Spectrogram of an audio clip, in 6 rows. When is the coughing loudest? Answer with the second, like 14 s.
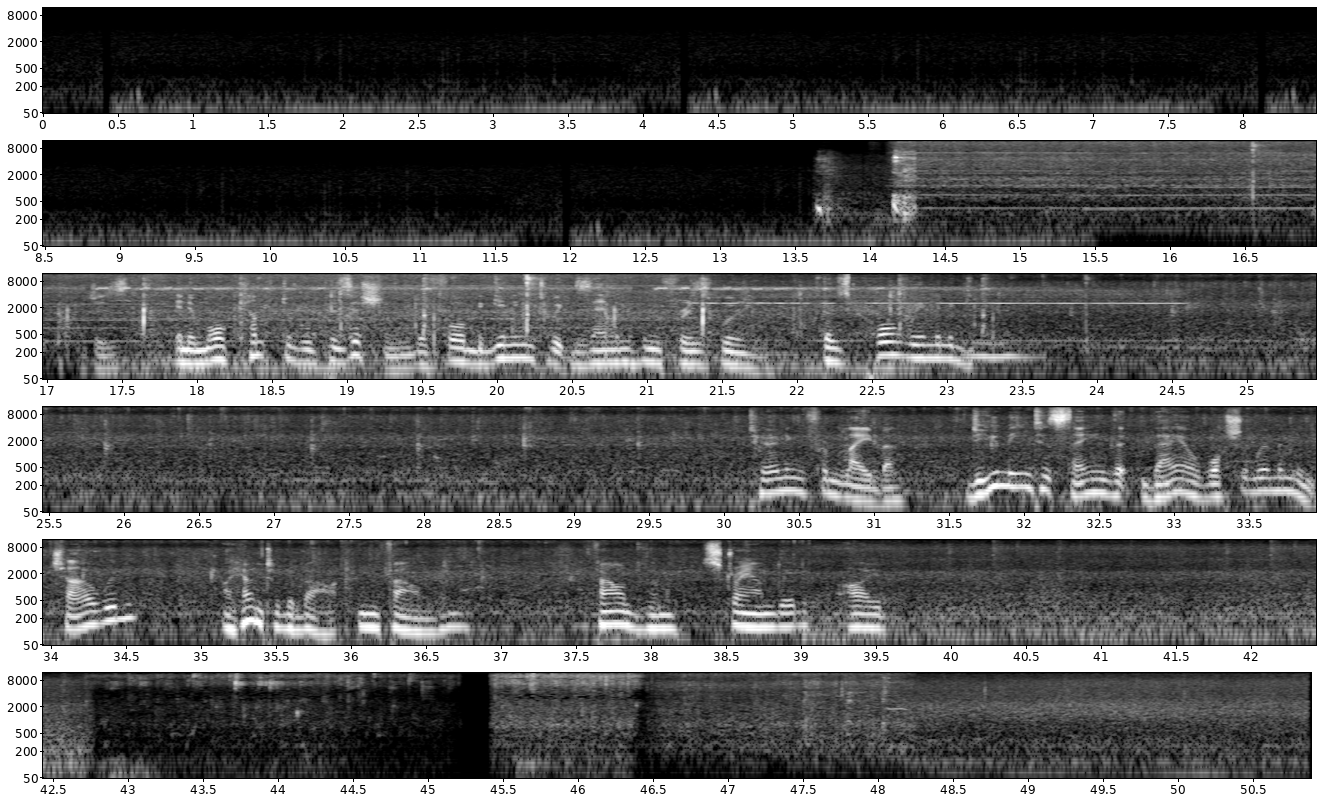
14 s.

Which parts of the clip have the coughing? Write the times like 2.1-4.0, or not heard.
13.7-14.3, 47.5-48.2.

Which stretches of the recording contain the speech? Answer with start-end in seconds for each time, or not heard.
17.2-23.2, 30.1-39.6.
